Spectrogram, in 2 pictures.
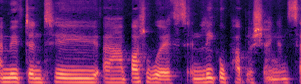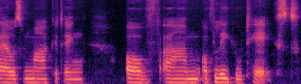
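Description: In a New Zealand accent, the voice has a dark, mellow tone and flat, monotone intonation at a moderate pace. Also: woman. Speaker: digital agency co-founder. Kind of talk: interview conversation.

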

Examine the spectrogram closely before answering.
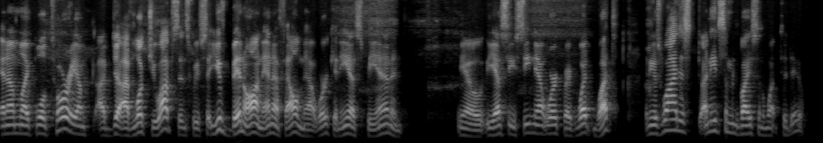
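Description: Talking at a very fast pace in a Canadian prairie accent, a man uses lively intonation and a dark, mellow tone. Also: medium pitch for a man. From Saskatchewan, Canada. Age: 50s. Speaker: sports broadcaster. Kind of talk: interview.

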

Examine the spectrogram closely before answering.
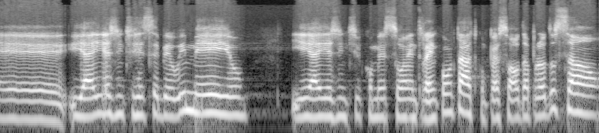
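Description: A woman's normal speaking voice at a medium pitch, with fairly even intonation and a dry, close sound with no echo. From Paraíba, Brazil (from age 14). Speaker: singer. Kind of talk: radio interview. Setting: video call.

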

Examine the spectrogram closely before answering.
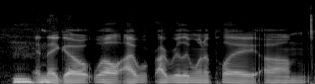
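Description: A man with a fairly low pitch and fairly even intonation, an unremarkable speaking voice. The recording is very clean, with a silent background. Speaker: podcast host. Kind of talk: casual chat. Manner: joking, playful.

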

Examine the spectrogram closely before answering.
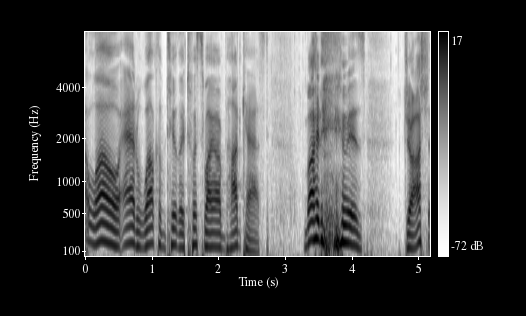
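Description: Putting on a squeaky character voice, a man speaks at a fairly slow pace with a fairly high pitch, lively intonation and long, frequent pauses, on a very clean recording with a silent background. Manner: playful podcast intro.

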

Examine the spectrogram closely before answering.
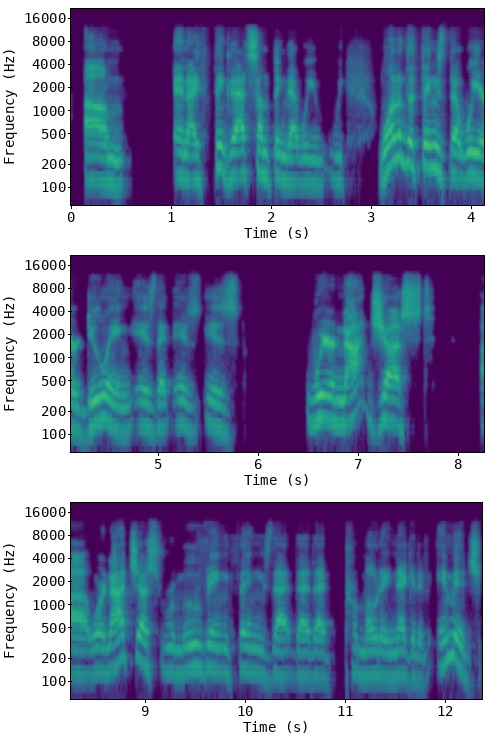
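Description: A man at a medium pitch talks at a moderate pace over a quiet background. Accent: American. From San Francisco Bay Area, California. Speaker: political spokesman and commentator. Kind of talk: interview. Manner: halting, many fillers and repetitions.

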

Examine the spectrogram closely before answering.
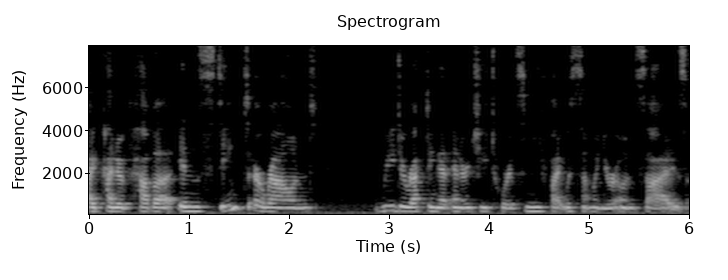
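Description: Over noticeable background noise, a woman talks at a moderate pace in an American accent. Her pitch swings very widely. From US South, Georgia (Atlanta suburbs). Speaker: lawyer and nonprofit founder. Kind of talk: interview.

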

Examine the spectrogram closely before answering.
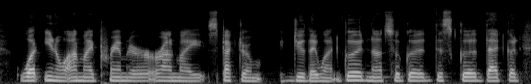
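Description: A woman with an American accent, fairly low in pitch, with monotone, flat intonation at a fairly quick pace, in a very clean recording with a silent background and a dry, close sound with no echo. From US Midwest, Illinois. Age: 60s. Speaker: professional trainer and consultant. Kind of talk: casual interview chat. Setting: studio.

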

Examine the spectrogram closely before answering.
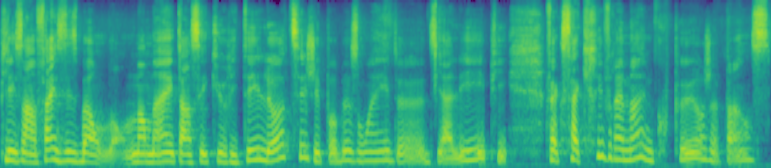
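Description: In a very clean recording with a silent background, a woman with a fairly high pitch speaks at a fairly slow pace, her pitch swinging very widely. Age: 70s. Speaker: retired activist. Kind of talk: casual chat.

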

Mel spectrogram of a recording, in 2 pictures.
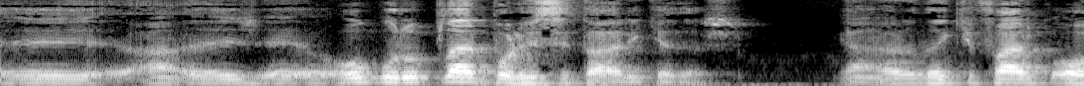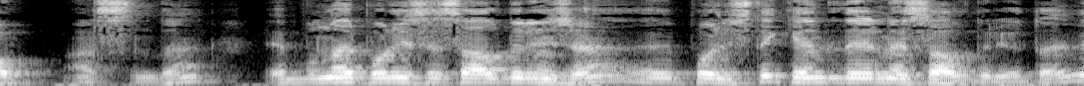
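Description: On a very clean recording with a silent background, a man speaks fairly slowly at a fairly high pitch with very wide pitch swings. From Ankara, Turkey. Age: 60s. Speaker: veteran journalist living in Athens. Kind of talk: casual interview about life story.

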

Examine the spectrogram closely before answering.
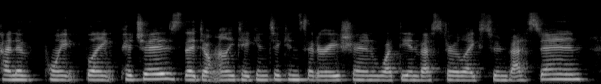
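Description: Monotone, flat intonation in an American accent, on a very clean recording with a silent background. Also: woman. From US West Coast, San Diego. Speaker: venture capital investor. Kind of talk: interview.

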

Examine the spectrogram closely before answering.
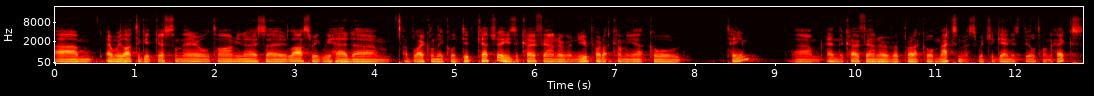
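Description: In an Australian accent, a man speaks at a fairly quick pace with a fairly low pitch and monotone, flat intonation. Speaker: crypto entrepreneur and former Muay Thai fighter. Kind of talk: casual interview chat. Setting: studio.

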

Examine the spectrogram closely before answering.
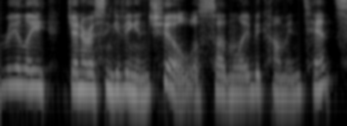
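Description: In an Australian accent, a woman talks at a fairly quick pace. Her pitch is medium, and the recording is very clean with a silent background. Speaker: podcast host and escort. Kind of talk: casual interview chat.

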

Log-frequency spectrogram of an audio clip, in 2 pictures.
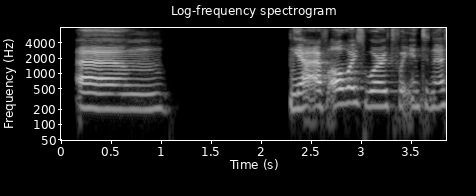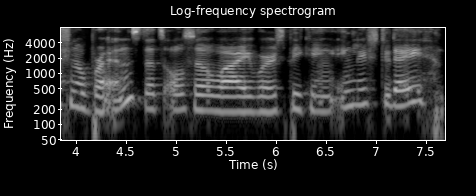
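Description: A woman speaks at a fairly slow pace in a medium pitch, with ordinary pitch variation and a quiet background. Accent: Dutch. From Netherlands. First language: Dutch. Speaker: NGO founder and marketing professional. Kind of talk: interview.

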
